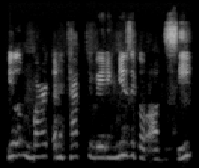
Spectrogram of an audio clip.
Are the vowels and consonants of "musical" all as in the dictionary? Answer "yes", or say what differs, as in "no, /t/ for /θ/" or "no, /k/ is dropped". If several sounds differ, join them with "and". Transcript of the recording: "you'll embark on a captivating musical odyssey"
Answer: yes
